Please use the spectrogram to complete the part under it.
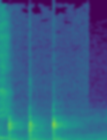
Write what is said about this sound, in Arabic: بدأت بالضرب على الزجاج والمنادات منى منى أين أنتِ؟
